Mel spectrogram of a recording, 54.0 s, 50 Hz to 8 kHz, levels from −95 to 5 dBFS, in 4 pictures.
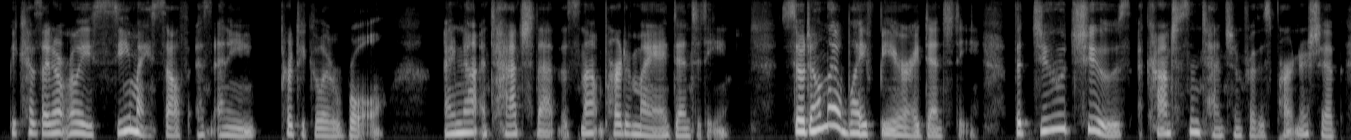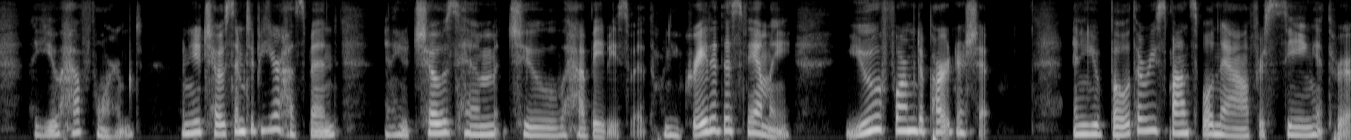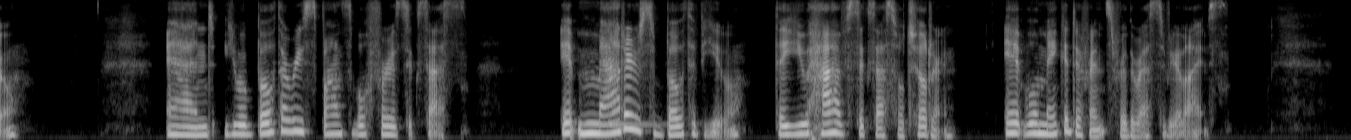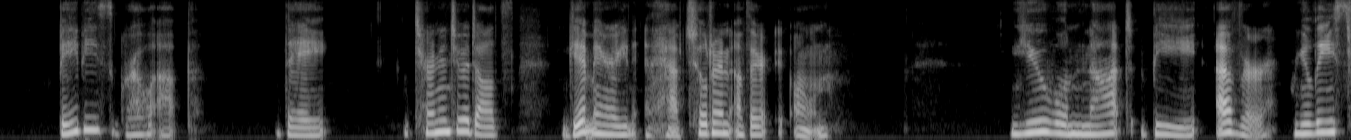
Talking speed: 140 wpm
